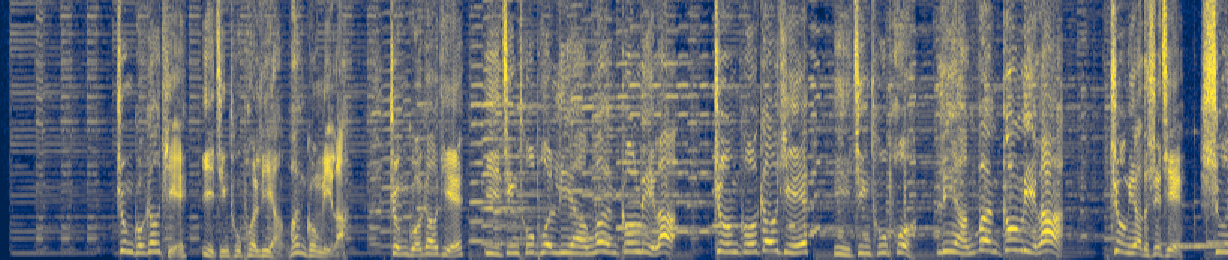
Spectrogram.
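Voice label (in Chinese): 男【MG飞碟】诙谐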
